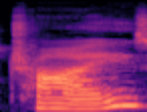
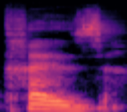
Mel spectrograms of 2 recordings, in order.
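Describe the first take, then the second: First: It sounds like the English word 'tries'. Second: It sounds like neither English word. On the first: The speaker calls it wrong. "not tries or trees" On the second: The speaker calls it right. "but treize"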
